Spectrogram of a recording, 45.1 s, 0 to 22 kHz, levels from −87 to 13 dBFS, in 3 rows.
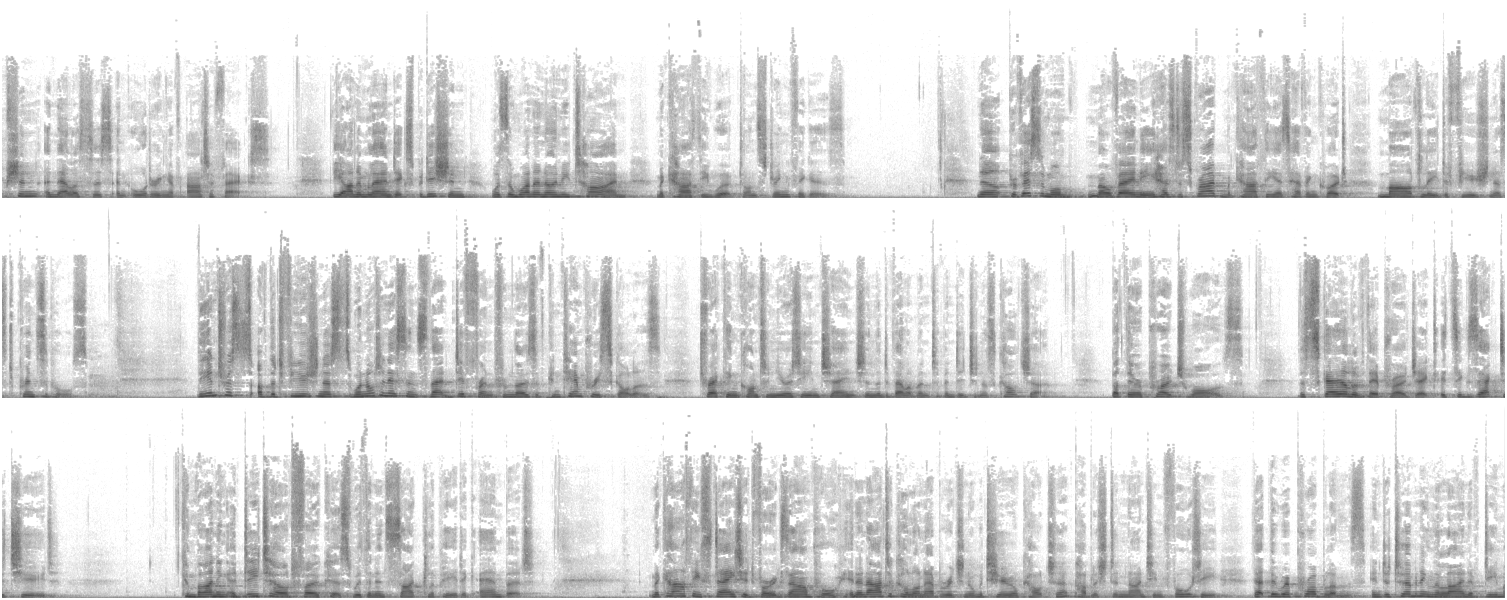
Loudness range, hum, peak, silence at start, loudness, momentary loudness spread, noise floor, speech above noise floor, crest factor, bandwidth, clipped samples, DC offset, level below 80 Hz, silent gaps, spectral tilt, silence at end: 5 LU; none; -6 dBFS; 0 s; -23 LUFS; 13 LU; -48 dBFS; 25 dB; 18 dB; 18.5 kHz; under 0.1%; under 0.1%; -56 dBFS; none; -4 dB/octave; 0 s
